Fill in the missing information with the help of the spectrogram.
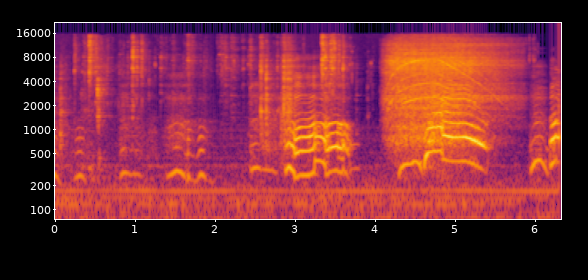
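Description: A bone saw whirs, its high motorized whine rising and falling over a burst of harsh grinding noise, preceded by short, squealing vocal sounds.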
